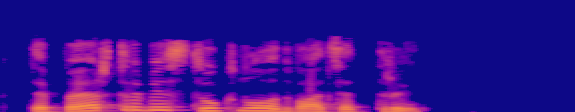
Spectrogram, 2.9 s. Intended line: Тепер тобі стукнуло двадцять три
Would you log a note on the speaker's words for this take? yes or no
no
